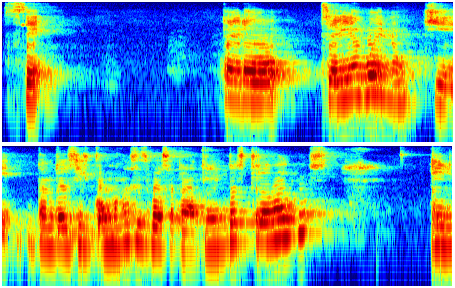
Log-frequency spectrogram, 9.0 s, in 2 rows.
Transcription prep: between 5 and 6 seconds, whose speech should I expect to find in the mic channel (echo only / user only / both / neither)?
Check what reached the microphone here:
echo only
